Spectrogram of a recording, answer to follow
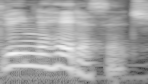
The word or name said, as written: DRUIM NA H-ERASAID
